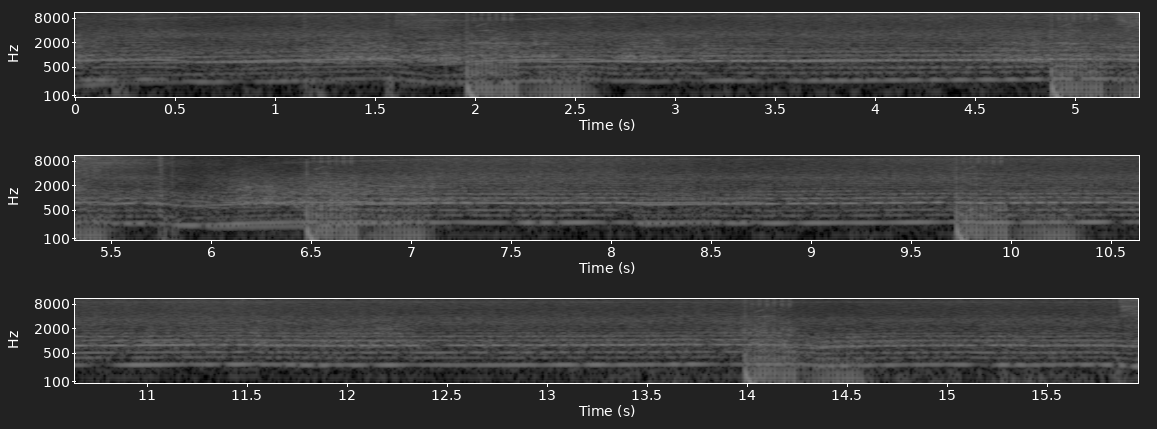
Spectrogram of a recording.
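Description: A car engine revs high and steady.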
